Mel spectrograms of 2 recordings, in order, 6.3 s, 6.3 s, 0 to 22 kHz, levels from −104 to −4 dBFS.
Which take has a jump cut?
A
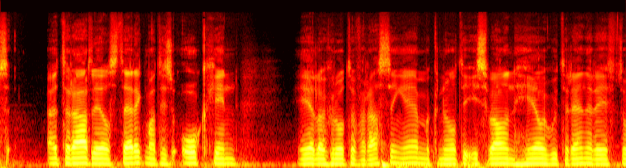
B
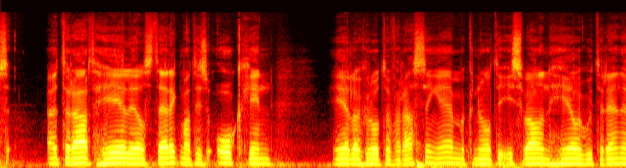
A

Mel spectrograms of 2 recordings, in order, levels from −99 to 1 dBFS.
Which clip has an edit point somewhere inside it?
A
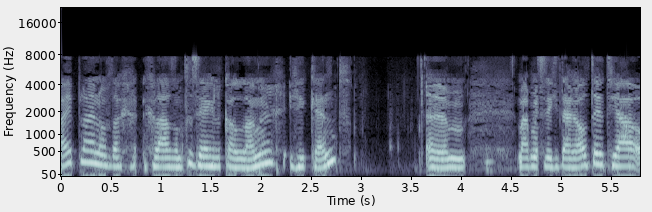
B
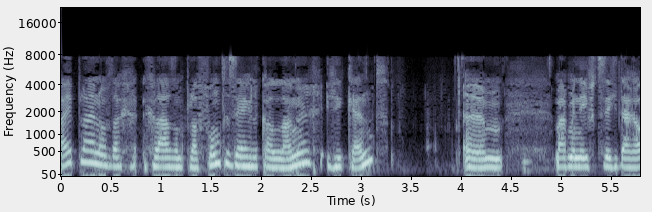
A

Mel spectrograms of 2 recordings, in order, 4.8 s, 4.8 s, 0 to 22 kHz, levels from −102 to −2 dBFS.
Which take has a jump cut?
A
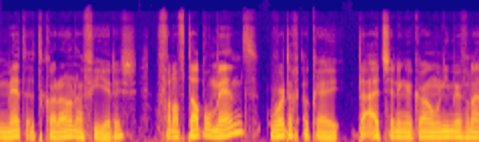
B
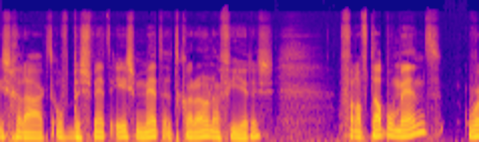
A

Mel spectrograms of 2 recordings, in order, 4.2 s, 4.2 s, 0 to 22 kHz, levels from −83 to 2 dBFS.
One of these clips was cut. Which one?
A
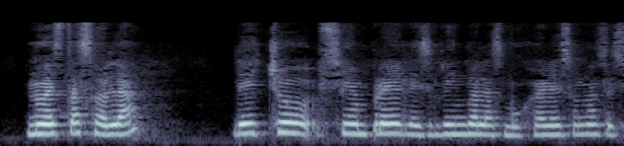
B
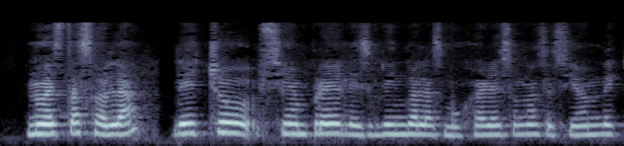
B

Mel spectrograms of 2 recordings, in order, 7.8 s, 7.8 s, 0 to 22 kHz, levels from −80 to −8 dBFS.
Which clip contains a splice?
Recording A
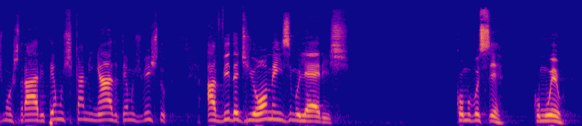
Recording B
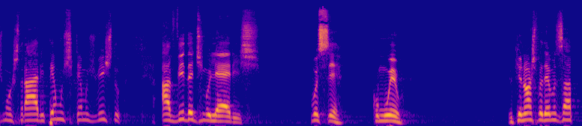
B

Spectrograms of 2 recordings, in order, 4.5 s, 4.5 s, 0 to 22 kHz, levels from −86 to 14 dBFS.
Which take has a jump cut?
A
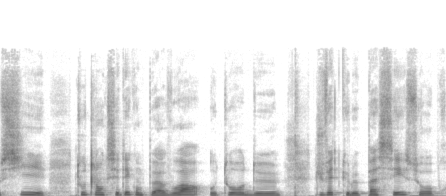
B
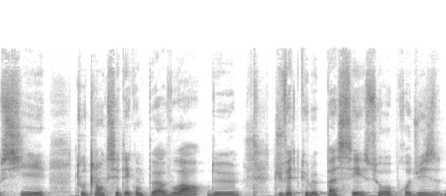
B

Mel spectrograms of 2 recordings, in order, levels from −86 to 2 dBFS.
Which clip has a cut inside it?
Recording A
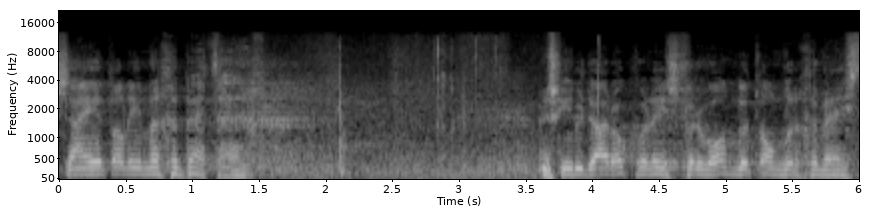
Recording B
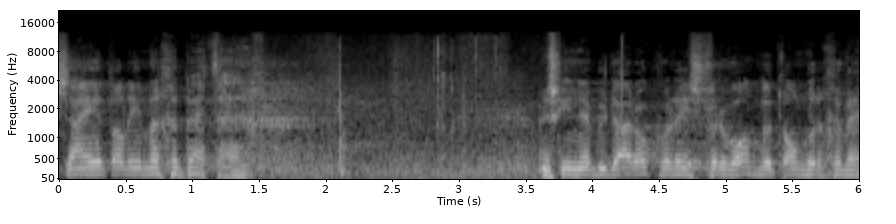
A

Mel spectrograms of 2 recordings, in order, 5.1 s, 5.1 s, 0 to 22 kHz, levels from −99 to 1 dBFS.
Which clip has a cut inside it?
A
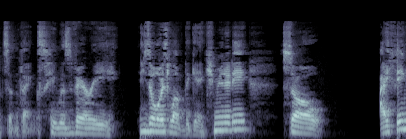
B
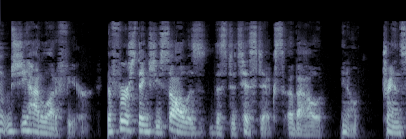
B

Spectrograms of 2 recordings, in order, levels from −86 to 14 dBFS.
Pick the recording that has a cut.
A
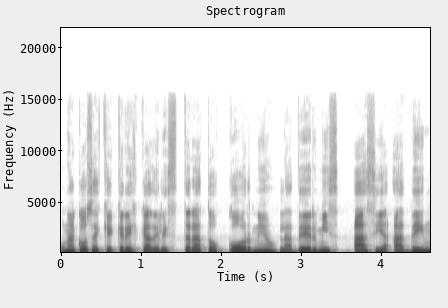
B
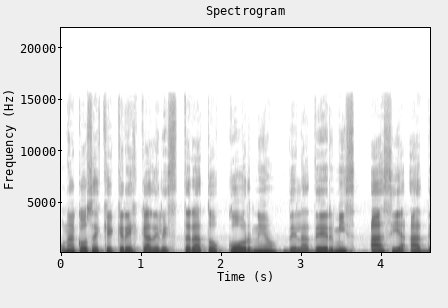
A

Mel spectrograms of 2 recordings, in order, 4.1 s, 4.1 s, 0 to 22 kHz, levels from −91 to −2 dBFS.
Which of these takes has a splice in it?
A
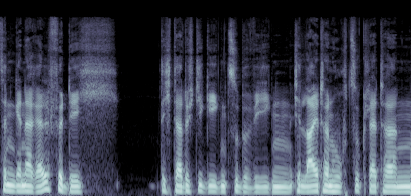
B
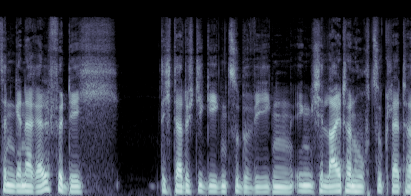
A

